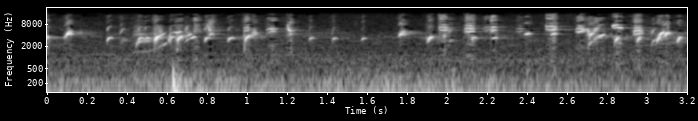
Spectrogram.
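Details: Brisk goldfinch hybrid twittering for songbird training, crisp high chirps and tinkling trills repeated several times per second, growing busier toward the end, with one soft low tap.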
